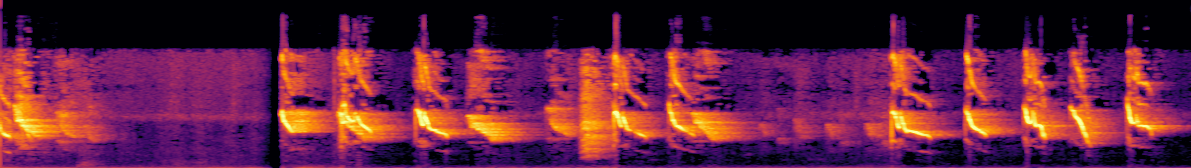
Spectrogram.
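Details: Pleci, a white-eye, calling as a lure for other white-eyes of any kind: rapid strings of high, falling, slightly buzzy chirps, a dense run after two seconds and a quicker regular series near the end, over a steady low hum.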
